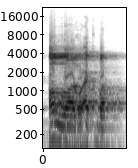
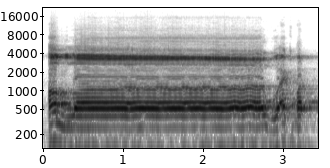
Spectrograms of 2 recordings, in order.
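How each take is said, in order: First: The phrase is said short and quick. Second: The phrase is drawn out long.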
